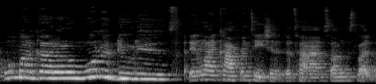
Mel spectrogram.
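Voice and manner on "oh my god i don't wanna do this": high-pitched, dramatized dread; retold whining protest. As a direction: whine it like a reluctant kid. Upset, protesting being taken there.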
